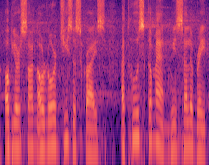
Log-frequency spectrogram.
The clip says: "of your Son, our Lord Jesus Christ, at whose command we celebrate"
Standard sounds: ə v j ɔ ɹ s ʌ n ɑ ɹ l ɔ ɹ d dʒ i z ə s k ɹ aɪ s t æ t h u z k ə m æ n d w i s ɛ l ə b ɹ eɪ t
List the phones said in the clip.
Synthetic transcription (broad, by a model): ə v j ɔ ɹ s ʌ n ɑ ɹ l ɔ ɹ d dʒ i s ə s k ɹ aɪ s t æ t h u s k ə m æ n d w i s ɛ l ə b ɹ eɪ t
